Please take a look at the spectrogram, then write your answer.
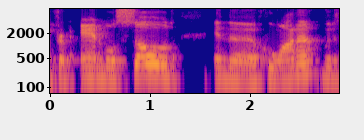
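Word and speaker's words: Huanan: that it came from animals sold in the Huana, which is how you pronounce it, the Huana seafood market in Wuhan, specifically bats.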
